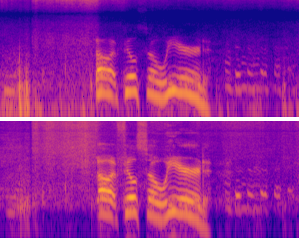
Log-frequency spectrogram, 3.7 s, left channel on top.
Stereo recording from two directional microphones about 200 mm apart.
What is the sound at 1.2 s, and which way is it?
Speech, 50° right (ahead or behind).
